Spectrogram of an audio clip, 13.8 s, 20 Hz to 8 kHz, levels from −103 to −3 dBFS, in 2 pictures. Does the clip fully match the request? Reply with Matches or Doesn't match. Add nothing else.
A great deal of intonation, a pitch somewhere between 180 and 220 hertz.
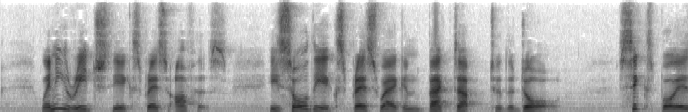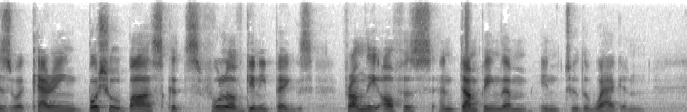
Doesn't match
